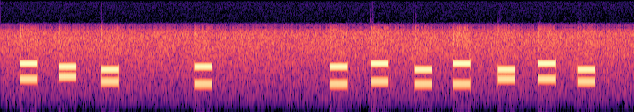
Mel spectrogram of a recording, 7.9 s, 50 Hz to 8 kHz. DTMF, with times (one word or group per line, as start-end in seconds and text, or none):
0.2-1.5 904
2.4-2.6 2
4.1-7.4 2613794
